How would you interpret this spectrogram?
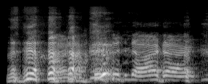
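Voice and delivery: high, loud laughing reassurance; real laugh breaking into the words. Real, not acted. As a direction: wave away an apology through laughter. Laughing off an apology.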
